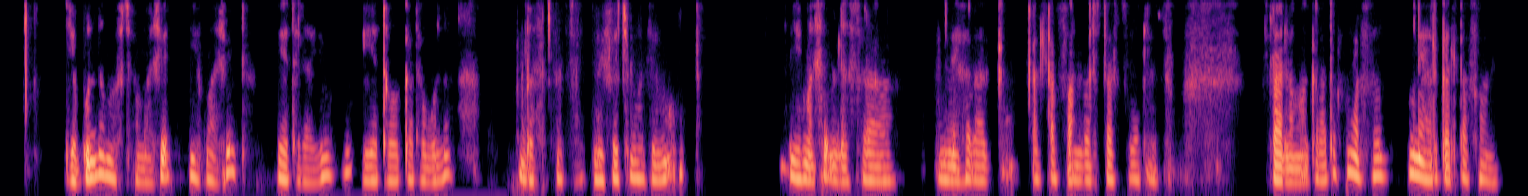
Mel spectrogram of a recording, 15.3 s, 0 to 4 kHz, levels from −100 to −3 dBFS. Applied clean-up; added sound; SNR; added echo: neural mask model Resemble Enhance denoiser.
